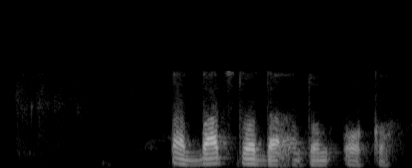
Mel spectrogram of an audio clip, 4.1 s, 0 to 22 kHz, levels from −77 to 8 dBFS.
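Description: Throughout, the speech has the rough, slightly synthetic quality of the G.729 codec, plainly audible and consistent with its 8 kbit/s mode. Each 10 ms frame is rebuilt from a vocal tract filter, pitch predictor and a few pulses, with nothing above 4 kHz. This leaves a dull, rough texture rather than the smeared, watery sound of a transform codec.

From 2.77 to 3.00 s, VoIP packet loss concealed by the speech codec takes over. About 150 ms of audio went missing, which fits a run of around five packets. The decoder extended its last pitch and filter and faded the gain, so the sound stretches into a buzzy tone or coloured noise that dies away instead of dropping to silence. The speech stays weak briefly after packets resume.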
